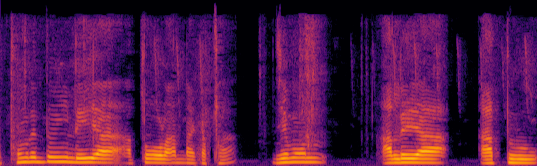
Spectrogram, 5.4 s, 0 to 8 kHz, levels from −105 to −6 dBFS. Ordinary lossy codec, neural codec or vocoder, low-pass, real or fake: AAC, 32 kbps; none; 7.2 kHz; real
